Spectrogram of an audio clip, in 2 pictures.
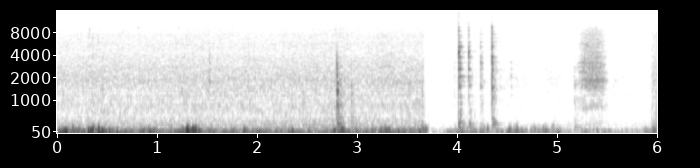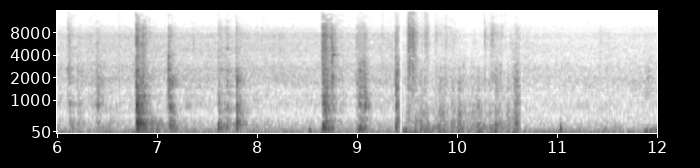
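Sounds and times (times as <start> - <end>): charcoal clattering in metal grill: 6.0 - 10.7.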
